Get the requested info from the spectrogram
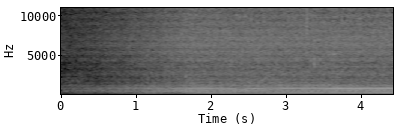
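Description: Steady hiss of room noise with a faint hum, swelling over the first two seconds and then holding level.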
